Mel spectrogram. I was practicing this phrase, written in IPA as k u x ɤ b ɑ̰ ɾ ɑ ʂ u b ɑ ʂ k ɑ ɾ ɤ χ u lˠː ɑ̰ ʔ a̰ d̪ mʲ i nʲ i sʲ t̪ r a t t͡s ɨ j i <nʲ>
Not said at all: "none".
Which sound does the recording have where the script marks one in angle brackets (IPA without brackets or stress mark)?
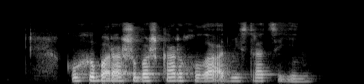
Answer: nʲ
